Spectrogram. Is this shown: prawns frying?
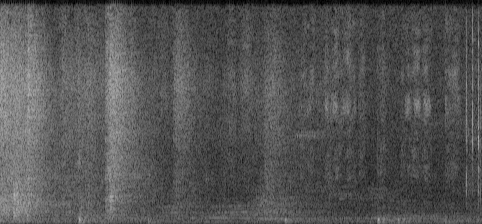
no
